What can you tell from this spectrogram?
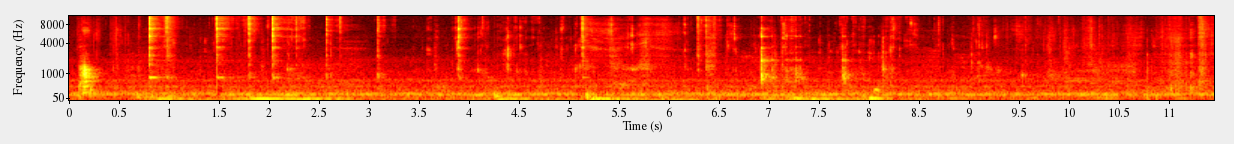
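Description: Metal chopsticks clicking and scraping against a ceramic rice bowl as rice is gathered onto a lettuce leaf, a series of sharp separate clicks. Later come close-miked chewing and mouth sounds as a lettuce-and-rice wrap is eaten.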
